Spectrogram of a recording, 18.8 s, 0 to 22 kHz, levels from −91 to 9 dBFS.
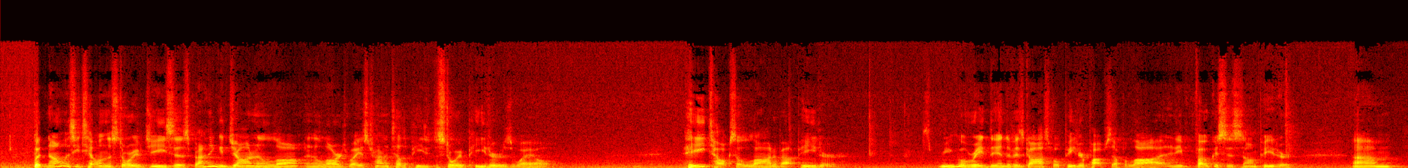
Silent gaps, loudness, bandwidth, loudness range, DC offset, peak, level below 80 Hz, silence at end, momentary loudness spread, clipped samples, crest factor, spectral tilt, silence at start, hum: none; -21 LUFS; 17 kHz; 4 LU; under 0.1%; 0 dBFS; -48 dBFS; 0 s; 19 LU; under 0.1%; 20 dB; -5.5 dB/octave; 0 s; none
